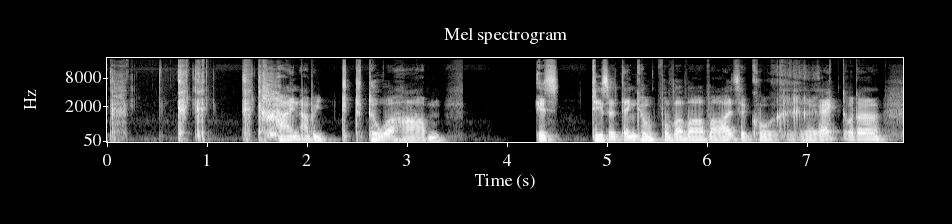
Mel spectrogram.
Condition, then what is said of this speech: Stuttering. Und wie ihr jetzt schon in den bisherigen 20 Sekunden gemerkt habt, habe ich einen Sprechfehler.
